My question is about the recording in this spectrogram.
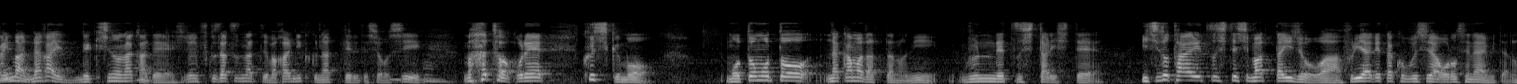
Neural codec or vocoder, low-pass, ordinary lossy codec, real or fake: none; 7.2 kHz; none; real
